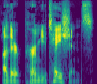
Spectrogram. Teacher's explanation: Both are nouns, both are four syllables, and both have the stress on the third syllable in this case.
